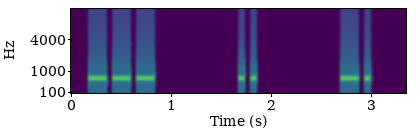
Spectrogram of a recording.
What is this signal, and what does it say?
Morse code, heard as a keyed tone, about 20 wpm, spaced as for 8 wpm, 700 Hz. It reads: OIN
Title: 053 Lesson 10e - Letter r - Three Characters 20wpm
